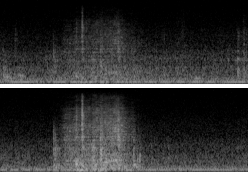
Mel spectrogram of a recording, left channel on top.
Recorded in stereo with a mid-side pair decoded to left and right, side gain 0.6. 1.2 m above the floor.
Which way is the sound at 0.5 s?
55° right.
